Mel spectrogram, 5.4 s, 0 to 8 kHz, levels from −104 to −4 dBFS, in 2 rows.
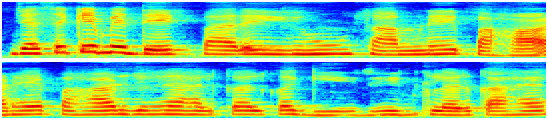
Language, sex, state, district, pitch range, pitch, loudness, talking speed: Hindi, female, Delhi, New Delhi, 200-225 Hz, 215 Hz, -16 LUFS, 210 wpm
